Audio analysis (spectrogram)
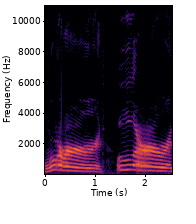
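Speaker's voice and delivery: angry dog-like, drawn-out growly R in "word". Demonstrating a word for pronunciation practice, like an angry dog. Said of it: "Try to sound like an angry dog".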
